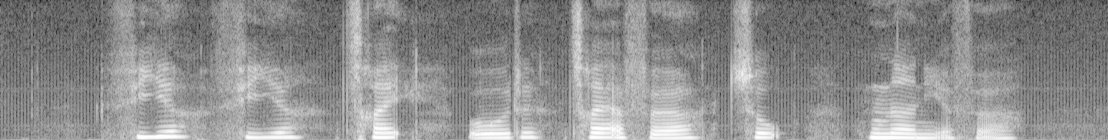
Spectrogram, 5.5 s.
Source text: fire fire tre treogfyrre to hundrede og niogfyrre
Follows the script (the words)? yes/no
no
